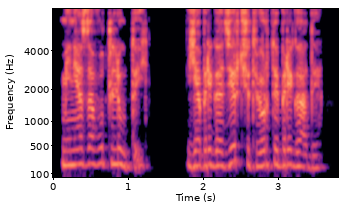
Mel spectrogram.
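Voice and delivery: ordinary delivery

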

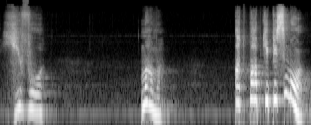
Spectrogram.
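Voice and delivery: halting, faltering voice that keeps breaking off. Narrator reads a son telling his mother about a letter, in a faltering voice. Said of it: "сказал прерывающимся голосом".

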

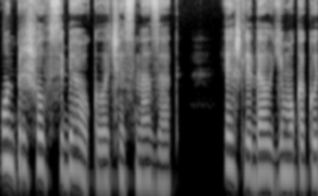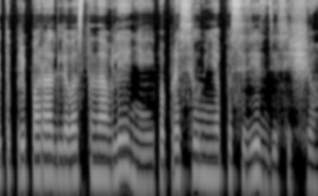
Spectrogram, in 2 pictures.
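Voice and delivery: plain

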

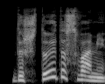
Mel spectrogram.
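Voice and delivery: ordinary delivery

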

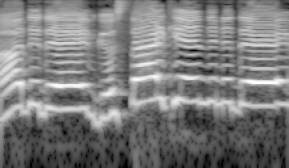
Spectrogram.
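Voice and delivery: booming, very loud, high-pitched shout. Reading Eddie calling to Dave from the kitchen doorway: shouted. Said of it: "diye bağırdı Eddie mutfağın ağzından".

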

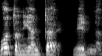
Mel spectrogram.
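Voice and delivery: usual speaking voice

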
